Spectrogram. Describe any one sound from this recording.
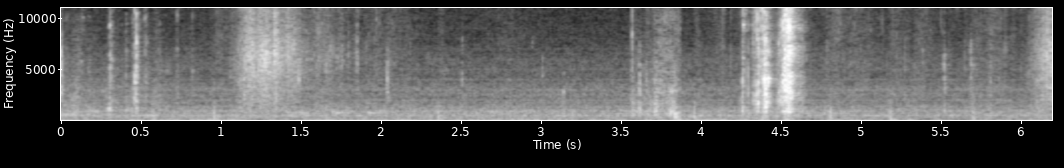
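A gun clicks as it is put away and another is drawn.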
